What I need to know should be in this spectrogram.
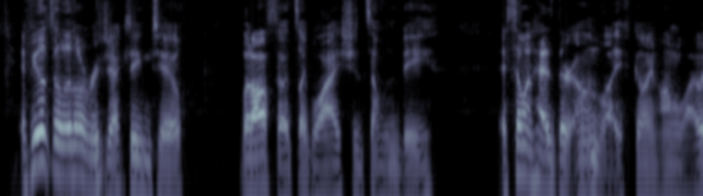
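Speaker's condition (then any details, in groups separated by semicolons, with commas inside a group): No condition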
